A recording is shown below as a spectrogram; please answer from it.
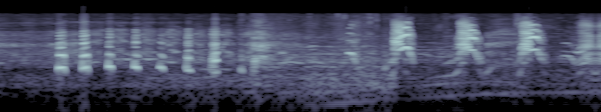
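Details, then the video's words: Pomeranian puppies Princess and Bastian practising their new voices: a row of small evenly spaced yips followed by a few louder, rougher barks over a faint background hum. "Baby Pomeranians found their voices!"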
